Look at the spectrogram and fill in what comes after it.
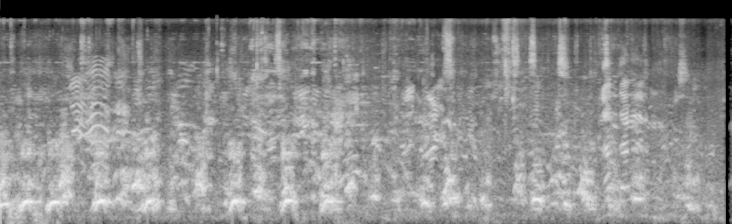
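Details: Champion Bully Kutta and Afghan Kochi cross dogs bark in a steady run of short, hoarse barks for the first few seconds, then more scattered barks, all amid constant talking by a group of people.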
